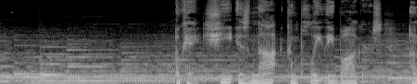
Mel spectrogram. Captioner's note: narrating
